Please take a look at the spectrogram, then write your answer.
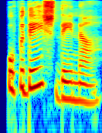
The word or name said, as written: उपदेश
